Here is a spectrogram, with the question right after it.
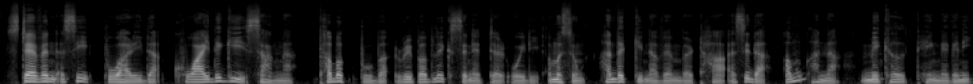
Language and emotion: Manipuri, neutral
